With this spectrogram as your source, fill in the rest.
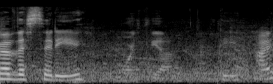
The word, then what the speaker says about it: Murcia: Murcia.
